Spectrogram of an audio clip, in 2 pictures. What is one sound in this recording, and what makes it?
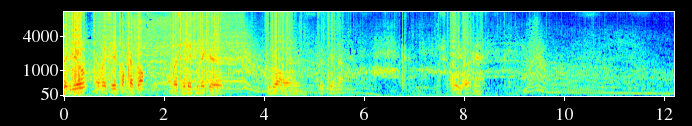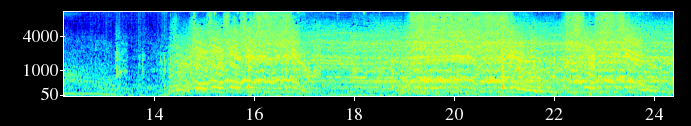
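A car engine revs hard, rising and falling as gears shift.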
